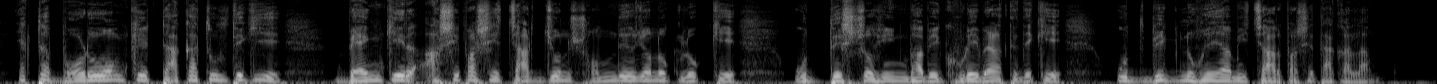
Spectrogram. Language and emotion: Bengali, fearful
